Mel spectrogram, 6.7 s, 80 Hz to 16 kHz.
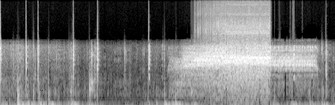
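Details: One of a barn owl pair visiting their nest box at Théding on 12 May 2020 gives a single loud, rasping screech of about a second and a half, after a run of thumps and scrapes from the birds moving about.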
